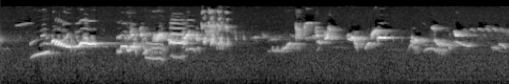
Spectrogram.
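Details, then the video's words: A yellow-billed common blackbird sings sweetly and vigorously: a loud, fluting warbled phrase with fast sliding notes, then broken, higher chattering fragments and squeaks after a brief drop in volume. "suara merdu common black bird"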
